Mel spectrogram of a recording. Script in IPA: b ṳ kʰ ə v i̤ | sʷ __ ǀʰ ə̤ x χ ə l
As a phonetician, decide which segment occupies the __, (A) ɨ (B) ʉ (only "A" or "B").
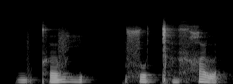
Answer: A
